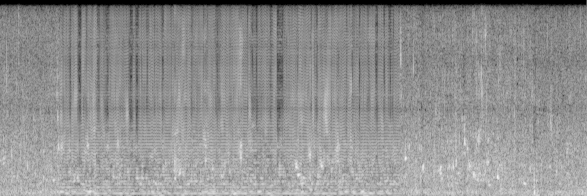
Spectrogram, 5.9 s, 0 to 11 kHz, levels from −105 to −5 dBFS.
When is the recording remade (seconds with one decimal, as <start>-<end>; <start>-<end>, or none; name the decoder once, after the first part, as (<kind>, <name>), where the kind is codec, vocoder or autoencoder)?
0.6-4.0 (vocoder, BigVGAN v2)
